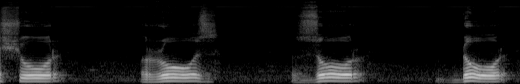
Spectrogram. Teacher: تو ان چاروں مثالوں میں آپ دیکھیں کہ اور کی جو او کی آواز ہے واو کی, لانگ واول کی, وہ ادا ہو رہی ہے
